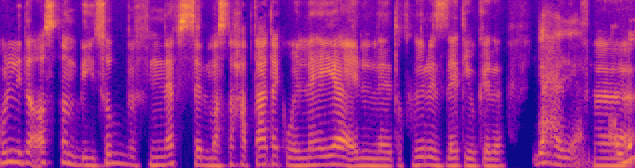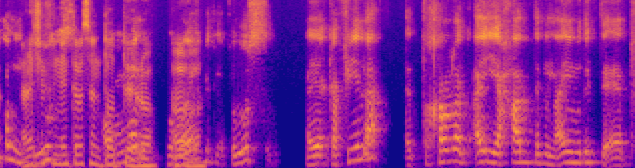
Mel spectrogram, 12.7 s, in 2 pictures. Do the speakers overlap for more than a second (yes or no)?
yes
